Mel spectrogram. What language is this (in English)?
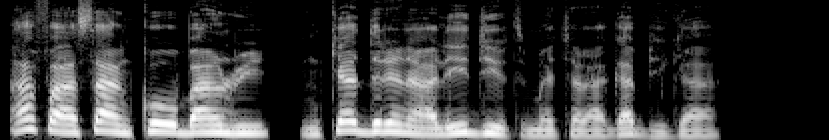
Igbo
